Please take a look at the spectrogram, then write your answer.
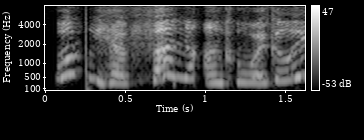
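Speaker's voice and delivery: high, bouncy elephant voice; jolly elephant. A narrator's reading. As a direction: play the happy elephant with big glee. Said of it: "because he felt so jolly".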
